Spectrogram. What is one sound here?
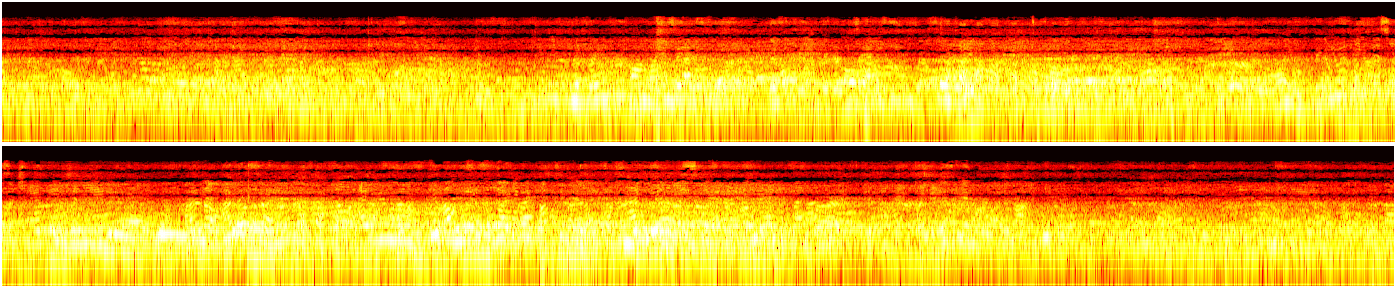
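A crowd of spectators chatters throughout a large echoing gym.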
